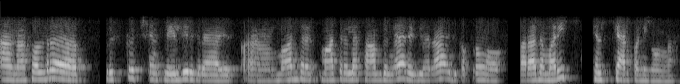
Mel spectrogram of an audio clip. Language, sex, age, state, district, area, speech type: Tamil, female, 18-30, Tamil Nadu, Vellore, urban, conversation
